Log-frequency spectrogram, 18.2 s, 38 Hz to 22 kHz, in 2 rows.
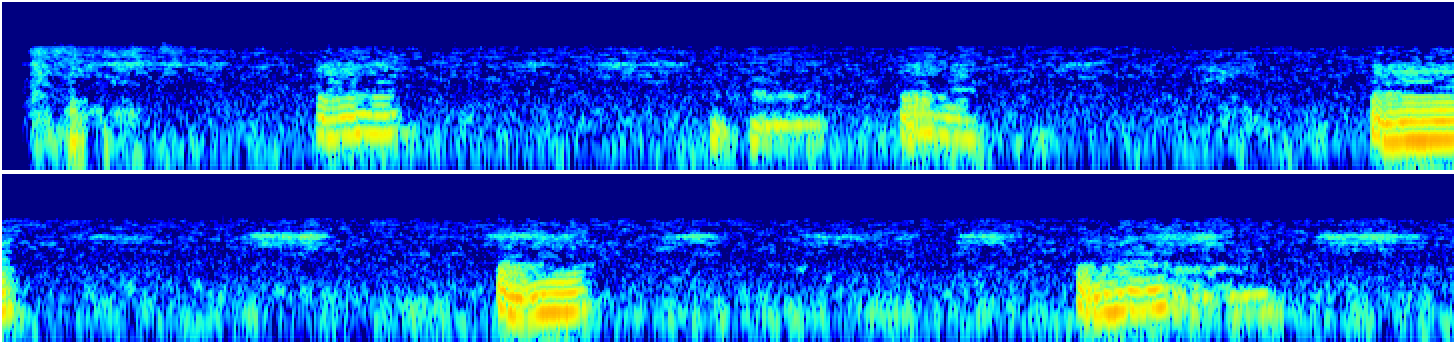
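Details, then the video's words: Two Pekingese dogs snore loudly, with low, rumbling, raspy snores repeating every few seconds. "2 Pekingese snoring loudly... Chewy&Loki"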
